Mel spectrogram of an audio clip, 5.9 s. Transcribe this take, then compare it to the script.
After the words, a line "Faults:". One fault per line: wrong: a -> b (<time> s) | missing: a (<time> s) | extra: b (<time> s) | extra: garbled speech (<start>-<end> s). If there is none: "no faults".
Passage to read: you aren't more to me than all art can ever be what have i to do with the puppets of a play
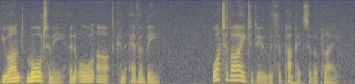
you aren't more to me than all art can ever be what have i to do with the puppets of a play
Faults:
no faults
